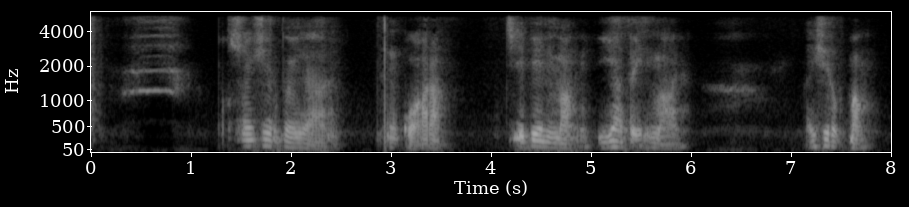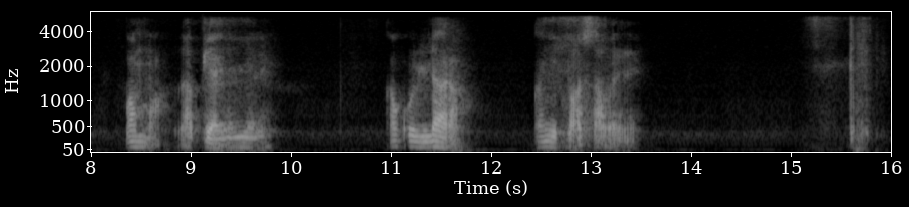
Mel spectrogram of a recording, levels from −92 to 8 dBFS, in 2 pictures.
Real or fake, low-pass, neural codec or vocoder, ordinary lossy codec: fake; 5.4 kHz; autoencoder, 48 kHz, 32 numbers a frame, DAC-VAE, trained on Japanese speech; AAC, 24 kbps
